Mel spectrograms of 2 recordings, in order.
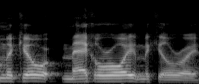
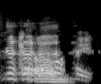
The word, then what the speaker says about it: McIlroy: Tiger Woods, and Royal McIlroy. Oh my God! Stop saying it wrong. It's McIlroy.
